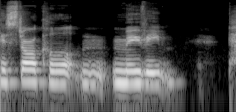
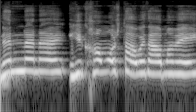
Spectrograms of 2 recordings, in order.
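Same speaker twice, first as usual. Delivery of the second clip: very high, loud, frantic, motherly voice; 11 semitones higher, 5 dB louder than usual. Retelling a childhood video where a mother objects: imitating a frantic mother. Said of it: "very frantically saying".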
